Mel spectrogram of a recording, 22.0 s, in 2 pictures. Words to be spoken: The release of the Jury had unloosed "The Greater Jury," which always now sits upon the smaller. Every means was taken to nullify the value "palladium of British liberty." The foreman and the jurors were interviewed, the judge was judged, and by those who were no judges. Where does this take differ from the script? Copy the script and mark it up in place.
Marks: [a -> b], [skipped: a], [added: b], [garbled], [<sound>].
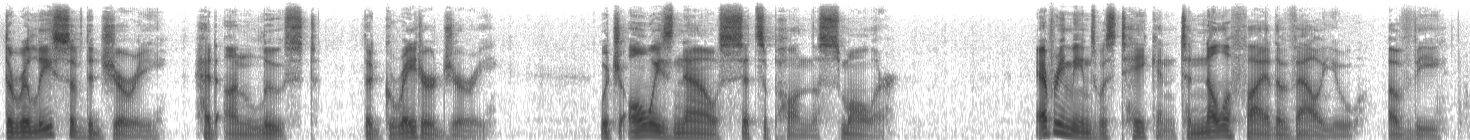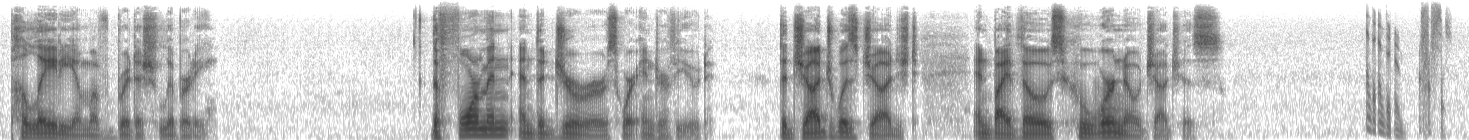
The release of the Jury had unloosed "The Greater Jury," which always now sits upon the smaller. Every means was taken to nullify the value [added: of the] "palladium of British liberty." The foreman and the jurors were interviewed, the judge was judged, and by those who were no judges. [chirp]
